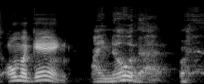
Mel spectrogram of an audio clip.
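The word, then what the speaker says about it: Ommegang: ipa from uh when we pronounce this right omagang omegane omegon i'm not sure what that means but love the camera what is it like oh my god no it's omagang i know that but like it's a play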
